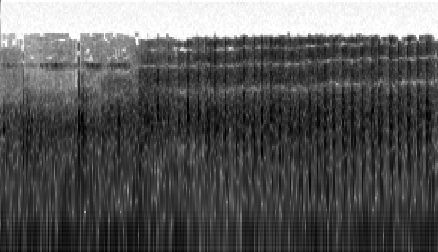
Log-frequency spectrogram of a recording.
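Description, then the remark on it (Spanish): Rapid bursts of gunfire crackle continuously, many shots overlapping in a dense, rattling barrage like automatic weapons fired into the air by the Taliban in Afghanistan, celebrating the US withdrawal. Loud and sustained throughout, with no voices. “Hace unos días, cuando los talibanes celebraban con tiros al aire la humillante salida de Estados Unidos de Afganistán,”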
